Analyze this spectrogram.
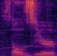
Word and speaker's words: Celsior: Celsior. Oh, Celsior. I read it as say, like I. Celsior pronounced as the I in the correct way.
